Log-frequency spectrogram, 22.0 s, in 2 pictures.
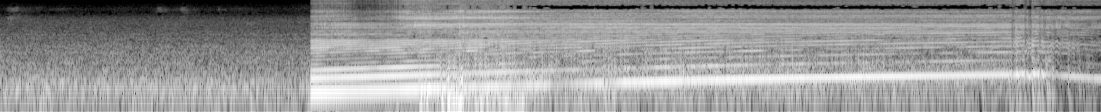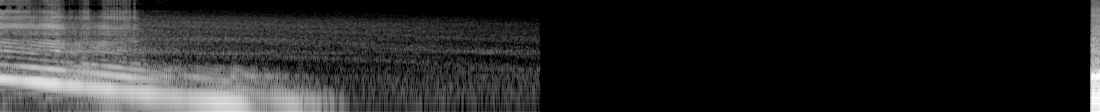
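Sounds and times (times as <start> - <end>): car engine revving on dyno: 3.1 - 16.0.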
